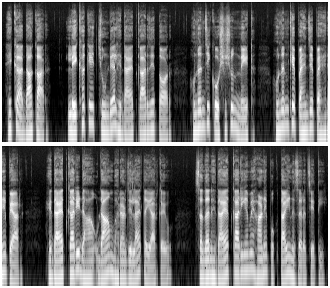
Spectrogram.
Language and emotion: Sindhi, neutral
